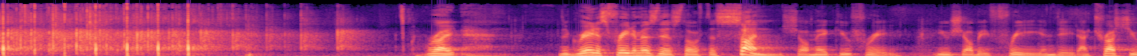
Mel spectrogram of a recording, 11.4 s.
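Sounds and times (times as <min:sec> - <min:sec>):
audience applause: 0:00.0 - 0:03.7
speech: 0:04.3 - 0:04.9, 0:05.6 - 0:11.3.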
